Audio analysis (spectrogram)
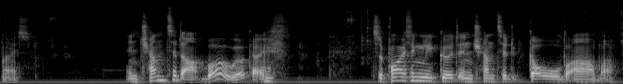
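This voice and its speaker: A man's voice: mid-range voice, slow, darkish tone, slight background noise. A man giving casual, self-deprecating gameplay commentary, musing aloud as he goes. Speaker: gaming video host.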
